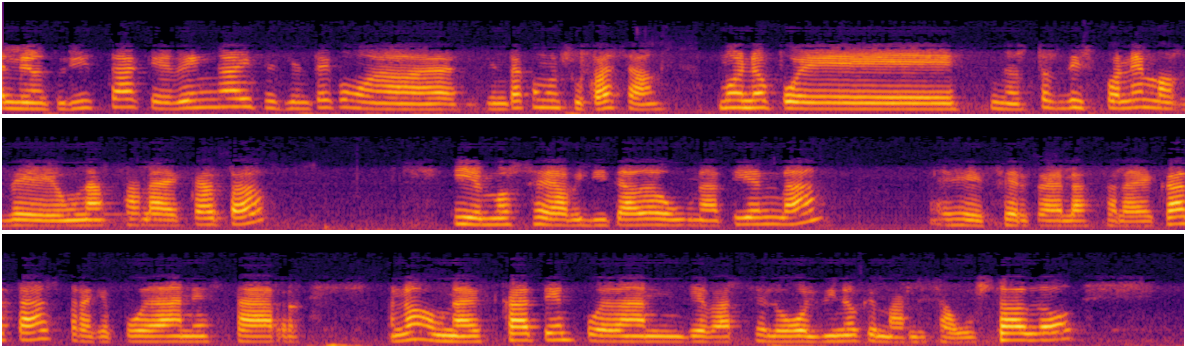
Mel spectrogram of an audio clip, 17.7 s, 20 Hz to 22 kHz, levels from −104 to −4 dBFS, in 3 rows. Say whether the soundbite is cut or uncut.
cut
